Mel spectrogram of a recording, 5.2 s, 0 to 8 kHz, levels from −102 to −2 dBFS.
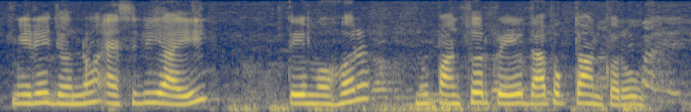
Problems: none marked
